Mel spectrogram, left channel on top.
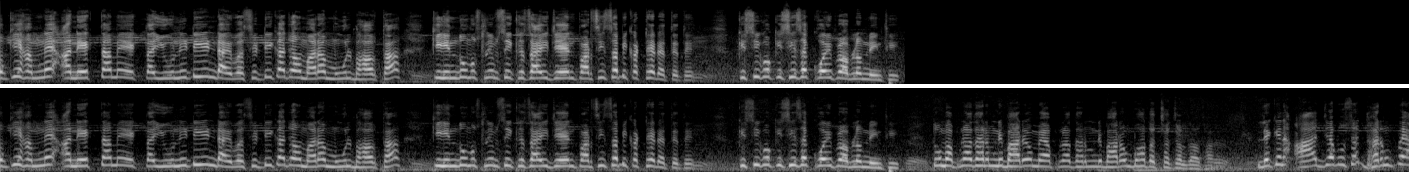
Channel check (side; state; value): left; drops out; at 9.1 s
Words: हमने अनेकता में एकता, यूनिटी इन डाइवर्सिटी का जो हमारा मूल भाव था कि हिंदू मुस्लिम सिख ईसाई जैन पारसी सब इकट्ठे रहते थे, किसी को किसी से कोई प्रॉब्लम नहीं थी। तुम अपना धर्म निभा रहे हो, मैं अपना धर्म निभा रहा हूँ, बहुत अच्छा चल रहा था। लेकिन आज जब उसे धर्म पे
